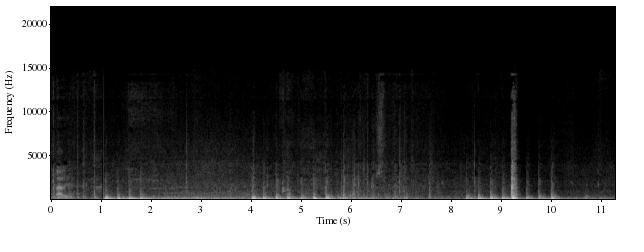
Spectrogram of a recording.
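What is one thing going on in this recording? A second young man talks loudly inside a car.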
